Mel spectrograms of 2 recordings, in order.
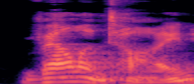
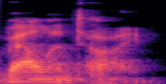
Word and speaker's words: Valentine: have three different pronunciations Valentine uses the original I sound I long I Valentine but you have words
